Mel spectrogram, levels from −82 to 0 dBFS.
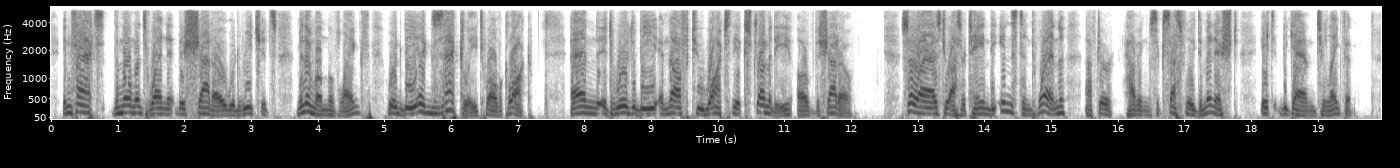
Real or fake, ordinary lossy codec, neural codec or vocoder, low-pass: real; MP3, 48 kbps; none; 5.4 kHz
